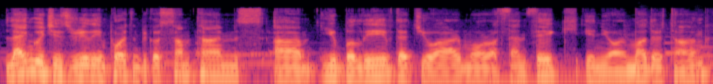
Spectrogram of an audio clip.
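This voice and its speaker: Middle-aged male academic from Turkey, native Turkish speaker; low, warm, reflective delivery over faint music. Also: normal speed, hardly any pauses. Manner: thoughtful, searching, restarts and rephrases. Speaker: philosophy professor, guest. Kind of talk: reflective interview conversation. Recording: faint guitar music underneath.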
